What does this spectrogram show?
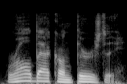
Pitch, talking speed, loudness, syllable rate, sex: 125 Hz, 235 wpm, -17 LUFS, 6.2 syllables/s, male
